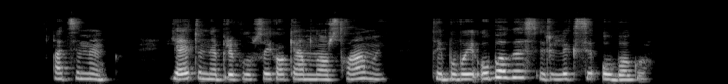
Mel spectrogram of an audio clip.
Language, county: Lithuanian, Alytus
